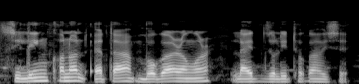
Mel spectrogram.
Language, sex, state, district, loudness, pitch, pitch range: Assamese, male, Assam, Sonitpur, -14 LUFS, 140 Hz, 130-150 Hz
